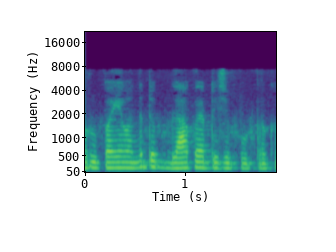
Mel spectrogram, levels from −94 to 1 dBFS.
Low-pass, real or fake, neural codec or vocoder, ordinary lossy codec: 7.2 kHz; fake; codec, 24 kHz, 0.9 kbps, WavTokenizer, medium speech release version 2; none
